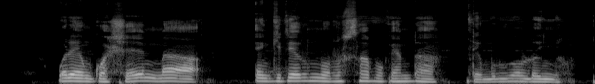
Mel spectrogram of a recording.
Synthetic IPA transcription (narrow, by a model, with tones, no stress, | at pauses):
wa˦ɾɛ˨ŋɡwa˨ʃɛ˨˦na˦ | ɛ˨ŋɡi˦te˦ɾu˦nɔ˨ɾo˦sa˦βɔ˨kɛ˦nda˦˨tɛ˨mu˨˦ɾu˦ɔ˦lo˦ɲɔ˨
